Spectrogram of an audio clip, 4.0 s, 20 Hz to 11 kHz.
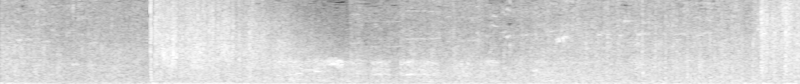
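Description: A heavy machine gun fires continuously at helicopters in the Battlefield Play4Free video game on the Gulf of Oman map, a loud, dense, unbroken roar of gunfire and booms with the blasts blurring together throughout.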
